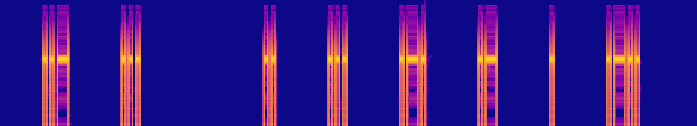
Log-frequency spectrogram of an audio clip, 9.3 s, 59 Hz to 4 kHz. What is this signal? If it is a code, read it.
Morse code, heard as a keyed tone, about 25 wpm, spaced as for 10 wpm, 550 Hz. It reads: US ISRAEL
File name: podcast / News headlines-1x-25x10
